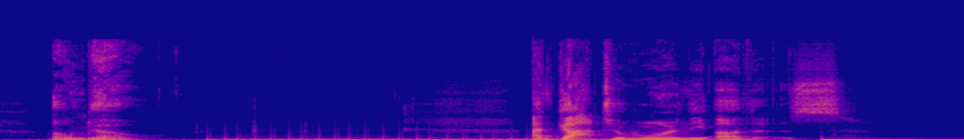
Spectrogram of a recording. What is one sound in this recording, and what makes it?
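A man speaks with animation into a headset microphone, close by.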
